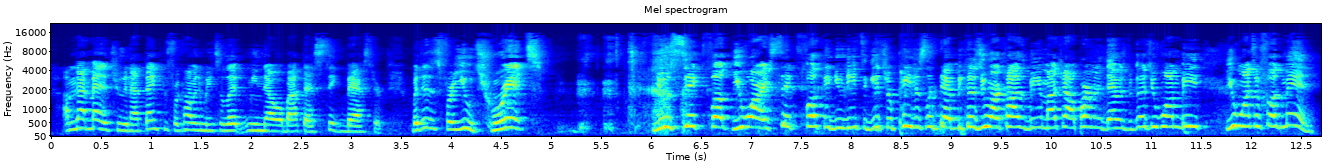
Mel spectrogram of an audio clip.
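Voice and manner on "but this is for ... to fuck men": high, raised-voice tirade reading an angry letter; outraged, high-pitched telling-off; screaming rant. Acted. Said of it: "Blue started screaming".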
